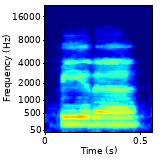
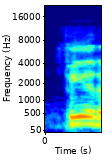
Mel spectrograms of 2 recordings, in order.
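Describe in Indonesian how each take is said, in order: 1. Konsonan akhir memiliki pantulan gema tambahan. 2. Konsonan akhir berhenti dengan bersih tanpa gema. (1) "suka pantul-pantul"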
